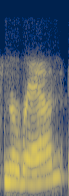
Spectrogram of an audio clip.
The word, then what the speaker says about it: Naran: It's Naran. It's spelled Naran. It's never going to be like very straightforward, but thank you for even asking.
